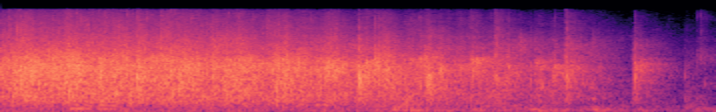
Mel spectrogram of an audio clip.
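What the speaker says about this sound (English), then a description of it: "Can we please give our graduating QuatSIF recipients a round of applause?" A school co-curricular awards assembly applauds its graduating recipients with dense, steady clapping from a large audience that holds strong and then gradually thins and fades out.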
